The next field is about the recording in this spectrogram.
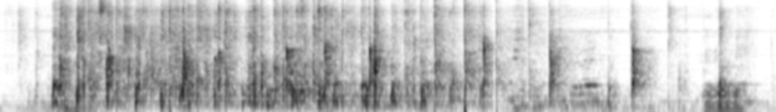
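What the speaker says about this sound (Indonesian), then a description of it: "Barangkali dengan tepuk tangan." An audience at an Indonesian youth community evening applauds, a burst of clapping that swells quickly and then thins out into scattered claps, with a few voices talking over it near the end.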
